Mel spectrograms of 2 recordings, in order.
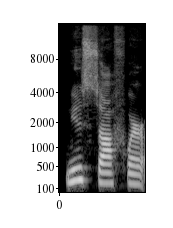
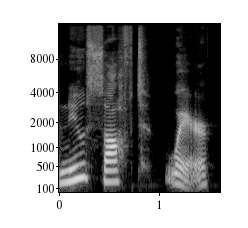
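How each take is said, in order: First: The T in software is dropped. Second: The T in software is pronounced. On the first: "I don't even pronounce the T" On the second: "instead of new software"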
